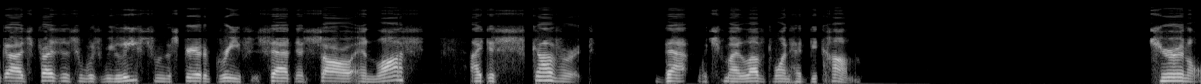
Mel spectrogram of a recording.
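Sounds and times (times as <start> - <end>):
faint recording hiss: 0.0 - 12.0.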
